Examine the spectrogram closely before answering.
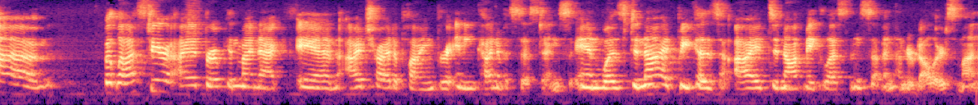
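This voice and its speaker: The room echo is audible as a woman speaks at a moderate pace. Her pitch is high and swings very widely. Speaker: audience member asking a question. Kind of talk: town hall question. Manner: halting.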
